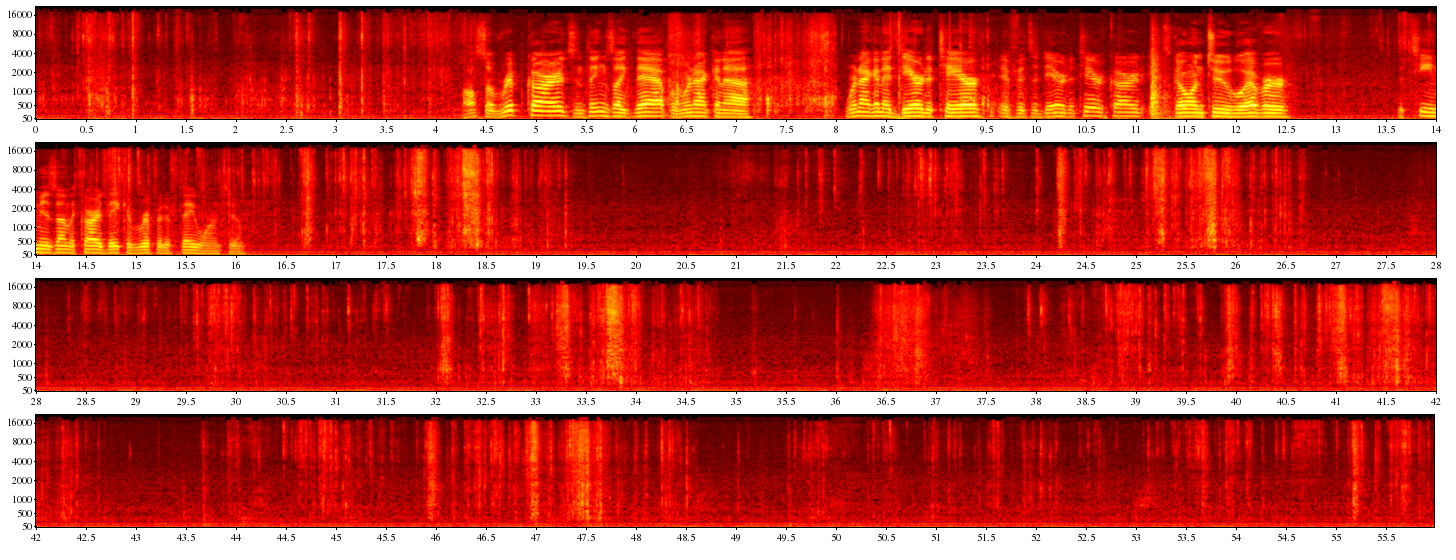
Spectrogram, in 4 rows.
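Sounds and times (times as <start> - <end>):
foil wrappers tearing and crinkling: 0.0 - 4.8, 5.7 - 8.1, 13.4 - 19.4, 21.4 - 26.8, 28.7 - 34.8, 36.4 - 42.6, 43.8 - 55.9
cards being handled: 5.7 - 9.8.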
